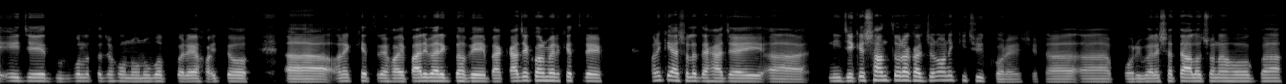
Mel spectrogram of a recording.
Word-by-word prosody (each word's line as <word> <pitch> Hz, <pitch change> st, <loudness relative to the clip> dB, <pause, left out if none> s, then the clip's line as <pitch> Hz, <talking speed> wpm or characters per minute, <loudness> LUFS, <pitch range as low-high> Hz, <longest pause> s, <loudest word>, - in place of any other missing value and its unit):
এইযে 160 Hz, 0 st, -1 dB, 0.2 s
দুর্বলতা 155 Hz, +2 st, -6 dB
যখন 155 Hz, 0 st, -5 dB
অনুভব 150 Hz, 0 st, -2 dB
করে 145 Hz, 0 st, +1 dB
হয়তো 145 Hz, +1 st, -3 dB, 0.6 s
আ -, -, +4 dB, 0.5 s
অনেক 155 Hz, 0 st, -1 dB
ক্ষেত্রে 160 Hz, -2 st, -1 dB
হয় 145 Hz, 0 st, +3 dB
পারিবারিকভাবে 160 Hz, -1 st, +5 dB
বা 145 Hz, -, +4 dB
কাজে 165 Hz, +3 st, +5 dB
কর্মের 180 Hz, -2 st, +4 dB
ক্ষেত্রে 170 Hz, -1 st, +1 dB, 0.6 s
অনেকেই 190 Hz, +1 st, +1 dB
আসলে 170 Hz, -1 st, 0 dB
দেখা 150 Hz, -1 st, +3 dB
যায় 145 Hz, -1 st, +3 dB, 0.2 s
আ -, -, -1 dB, 0.6 s
নিজেকে 165 Hz, +3 st, +1 dB
শান্ত 195 Hz, -2 st, +4 dB
রাখার 185 Hz, -2 st, +4 dB
জন্য 180 Hz, +2 st, -1 dB
অনেক 200 Hz, -2 st, -4 dB
কিছুই 170 Hz, -4 st, -6 dB
করে। 120 Hz, -1 st, -6 dB, 0.2 s
সেটা 125 Hz, +1 st, -13 dB, 0.3 s
আ -, -, -6 dB, 0.4 s
পরিবারের 140 Hz, +2 st, -3 dB
সাথে 160 Hz, 0 st, -2 dB
আলোচনা 155 Hz, 0 st, -1 dB
হোক 150 Hz, 0 st, -2 dB
বা 150 Hz, 0 st, -1 dB
155 Hz, 160 wpm, -23 LUFS, 145-165 Hz, 0.6 s, পারিবারিকভাবে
